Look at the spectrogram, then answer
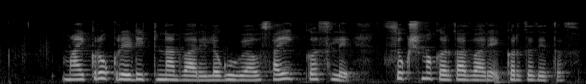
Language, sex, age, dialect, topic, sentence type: Marathi, female, 25-30, Northern Konkan, banking, statement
